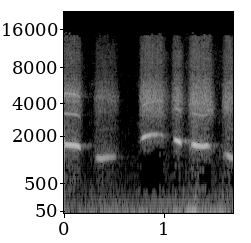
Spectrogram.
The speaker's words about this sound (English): All right, here, you whistle, and I'll sing.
